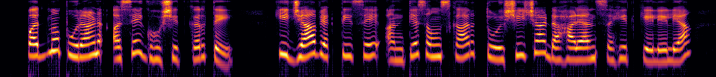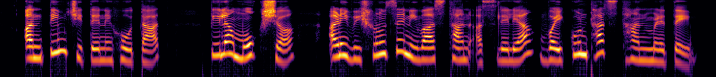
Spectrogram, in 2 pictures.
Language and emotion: Marathi, neutral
